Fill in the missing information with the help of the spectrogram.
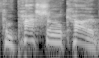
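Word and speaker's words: CMPSSN Co: It's pronounced Compassion Co, but it's spelled C-M-P-S-S-N Co, like compassion without the vowels. – Compassion, C-M-P-S-S-N Co.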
